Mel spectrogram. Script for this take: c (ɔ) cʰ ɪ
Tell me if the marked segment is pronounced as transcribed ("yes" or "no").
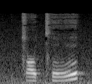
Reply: yes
